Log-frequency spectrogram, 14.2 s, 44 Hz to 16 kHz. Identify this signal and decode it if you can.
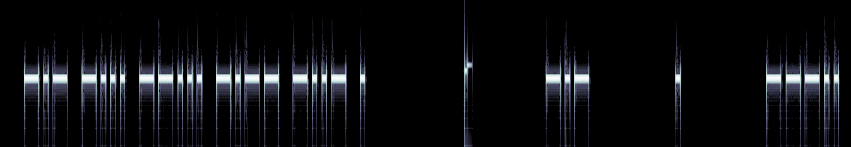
Morse code, heard as a keyed tone, about 15 wpm, spaced as for 10 wpm, 700 Hz. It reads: KB7YXE KE8
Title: USA Call Signs - 6 Characters - 6x Character Spacing - 15wpm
